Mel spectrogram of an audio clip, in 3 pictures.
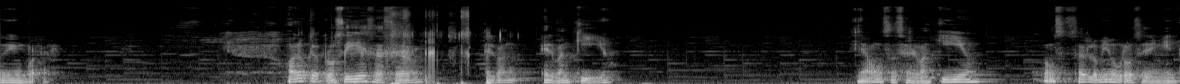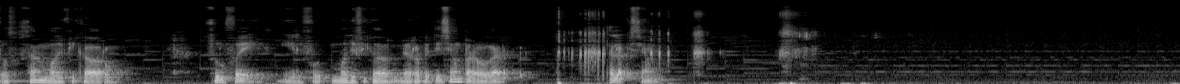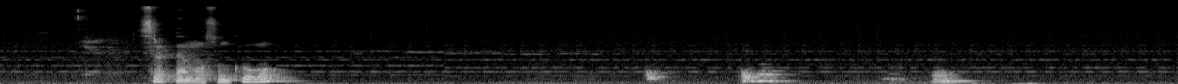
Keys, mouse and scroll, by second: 1.7-5.1 middle drag, 4.4-6.4 drag, 6.4 right click, 8.0-9.7 middle drag, 11.7 middle click, 13.1-14.7 drag, 14.7-16.7 middle drag, 16.7-21.8 middle drag, 23.1 click, 23.7-24.7 middle drag, 24.1 shift+a, 30.7-32.4 middle drag, 33.2 s.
